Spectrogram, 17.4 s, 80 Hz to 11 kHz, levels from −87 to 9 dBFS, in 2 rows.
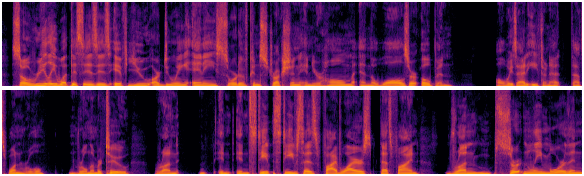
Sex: male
